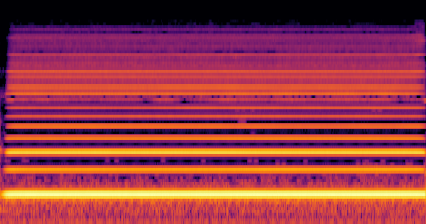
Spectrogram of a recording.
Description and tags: single notes from the cheap plastic wind organ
